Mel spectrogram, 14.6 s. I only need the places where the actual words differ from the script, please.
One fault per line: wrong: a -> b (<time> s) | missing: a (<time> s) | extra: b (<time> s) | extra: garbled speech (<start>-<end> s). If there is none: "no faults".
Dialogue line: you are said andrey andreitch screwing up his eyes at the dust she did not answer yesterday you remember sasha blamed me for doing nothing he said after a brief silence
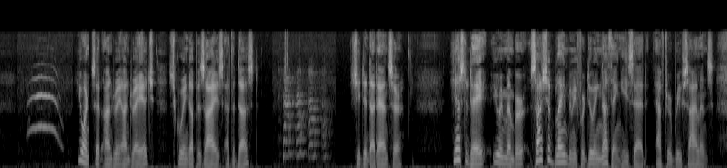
no faults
